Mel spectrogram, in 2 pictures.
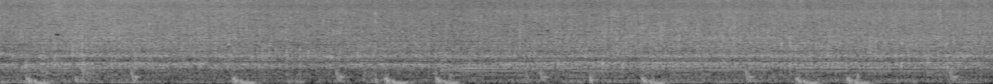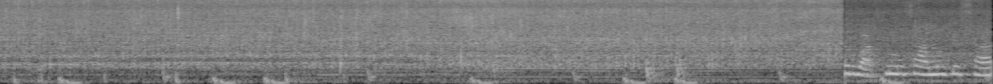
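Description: Food sizzles and crackles in a hot pot.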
